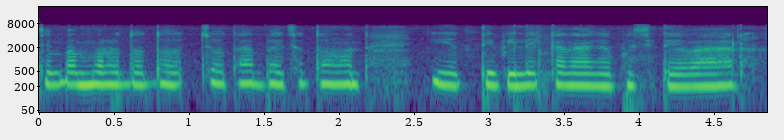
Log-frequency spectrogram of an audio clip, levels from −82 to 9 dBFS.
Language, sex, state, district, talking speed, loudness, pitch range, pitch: Chakma, female, Tripura, Dhalai, 150 wpm, -18 LUFS, 220-240 Hz, 230 Hz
